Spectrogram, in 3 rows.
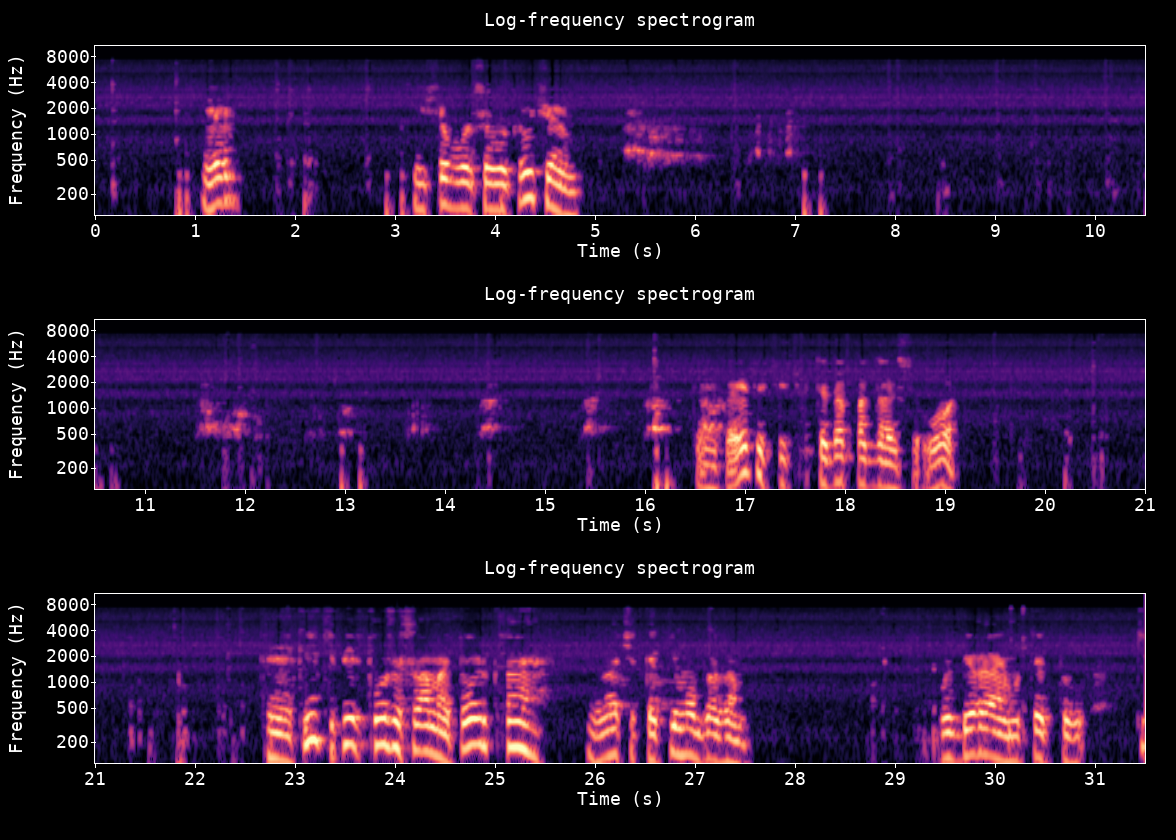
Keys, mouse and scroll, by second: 1.0 r, 2.2 middle click, 2.8 r, 4.2-6.5 middle drag, 7.1 r, 7.9 click, 8.6-9.0 middle drag, 9.6-10.1 middle drag, 10.5 r, 11.9 click, 12.2-12.9 middle drag, 13.0 r, 14.3 click, 15.4 click, 16.2 g, 18.1-19.5 middle drag, 20.6-21.3 middle drag, 21.8-22.4 shift+middle drag, 22.6-27.1 middle drag, 28.8 click, 30.2 click.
